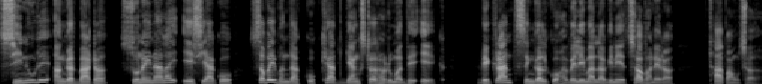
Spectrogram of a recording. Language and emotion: Nepali, neutral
